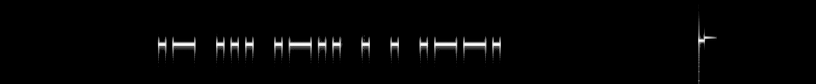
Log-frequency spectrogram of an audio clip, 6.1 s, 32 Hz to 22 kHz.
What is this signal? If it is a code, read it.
Morse code, heard as a keyed tone, about 22 wpm, 700 Hz. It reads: ASLEEP
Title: Six Letter Words - 22wpm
